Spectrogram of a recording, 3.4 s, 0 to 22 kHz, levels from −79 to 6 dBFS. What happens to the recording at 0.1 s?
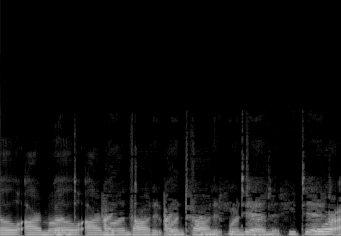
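At 0.1 s the speech carries a doubled audio track throughout. A second, equally loud copy trails by roughly 0.7 s, dry and abrupt, likely from an edit misaligning two copies.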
